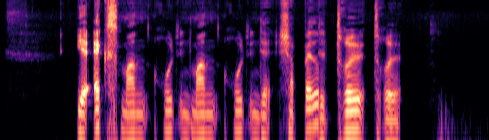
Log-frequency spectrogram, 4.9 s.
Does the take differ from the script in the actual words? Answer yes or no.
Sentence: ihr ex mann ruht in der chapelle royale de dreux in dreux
yes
